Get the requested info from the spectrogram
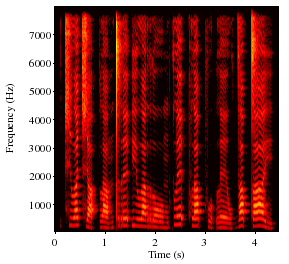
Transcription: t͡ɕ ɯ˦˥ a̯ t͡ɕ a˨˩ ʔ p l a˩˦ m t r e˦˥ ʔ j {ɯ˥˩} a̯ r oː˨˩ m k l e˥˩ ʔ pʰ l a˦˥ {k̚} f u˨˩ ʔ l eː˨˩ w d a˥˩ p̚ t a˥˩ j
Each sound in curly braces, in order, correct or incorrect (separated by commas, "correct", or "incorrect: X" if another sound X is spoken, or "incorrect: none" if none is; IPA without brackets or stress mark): incorrect: ɯ˧, incorrect: p̚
